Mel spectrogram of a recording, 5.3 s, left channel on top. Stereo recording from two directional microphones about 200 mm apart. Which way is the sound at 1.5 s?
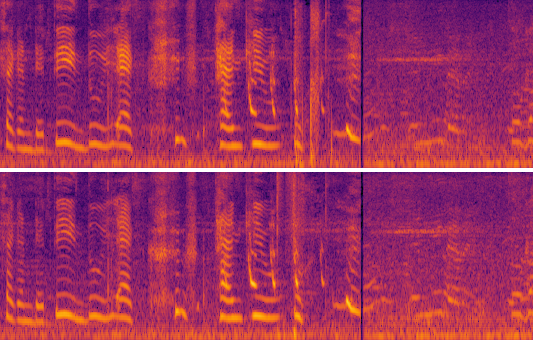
45° right (ahead or behind).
